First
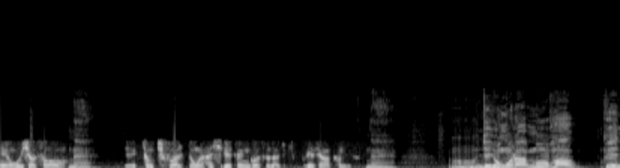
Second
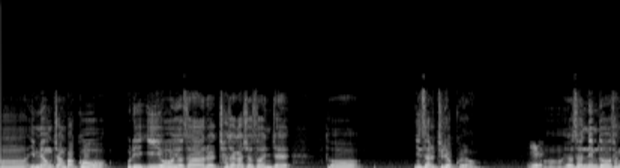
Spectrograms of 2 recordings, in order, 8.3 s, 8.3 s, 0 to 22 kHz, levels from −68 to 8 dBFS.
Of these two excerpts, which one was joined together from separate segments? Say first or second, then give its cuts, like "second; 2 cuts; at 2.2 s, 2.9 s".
second; 1 cut; at 4.5 s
